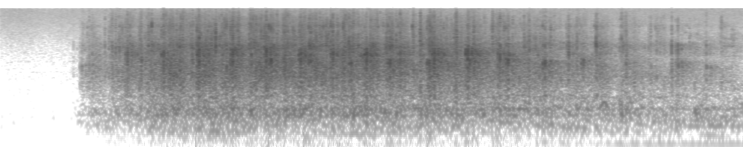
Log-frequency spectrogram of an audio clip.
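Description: Audience applauding, starting abruptly about a second in and fading off near the end.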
